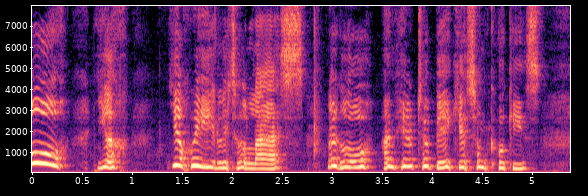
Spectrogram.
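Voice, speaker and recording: Someone uses a put-on character voice with an Irish accent at a high pitch. The pace is fairly slow. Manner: cheery, sing-song.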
